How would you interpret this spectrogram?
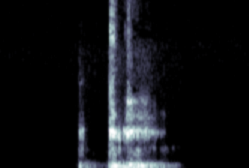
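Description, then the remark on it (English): A loud throat clearing: a short rasp followed by a longer, rougher gravelly push, heard alone in an otherwise quiet setting. “Excuse me a minute while I try to clear my throat.”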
